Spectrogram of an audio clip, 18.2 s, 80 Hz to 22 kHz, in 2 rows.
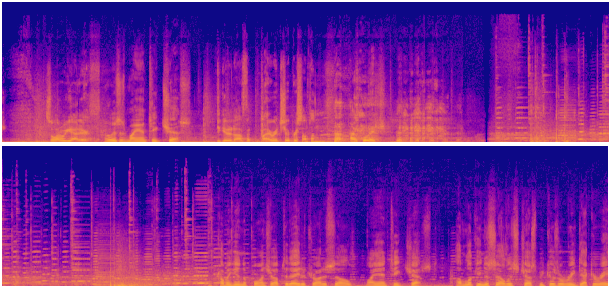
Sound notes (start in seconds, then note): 4.6 laugh; 7.8 cannons firing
